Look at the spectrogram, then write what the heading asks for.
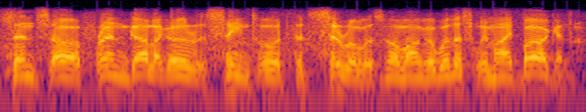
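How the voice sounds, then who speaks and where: An actor playing a pompous, scheming, portly crime boss with florid, formal speech in old radio noir style. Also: male voice, medium pitch, brisk, natural voice. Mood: bargaining. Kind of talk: 1940s-50s radio noir acting. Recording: muffled old radio recording, faint noise.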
